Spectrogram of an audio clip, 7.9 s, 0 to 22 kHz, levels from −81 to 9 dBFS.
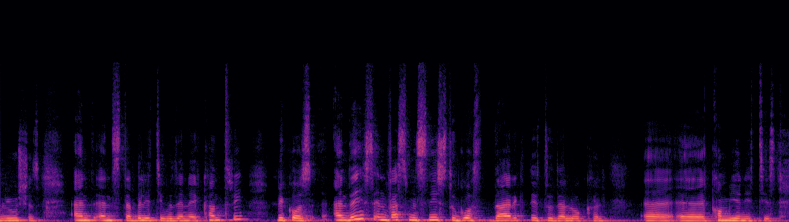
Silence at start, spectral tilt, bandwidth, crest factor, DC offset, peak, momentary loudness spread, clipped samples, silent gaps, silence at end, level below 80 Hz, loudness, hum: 0 s; -7 dB/octave; 12.5 kHz; 14 dB; under 0.1%; -6 dBFS; 12 LU; under 0.1%; none; 0 s; -70 dBFS; -20 LUFS; none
